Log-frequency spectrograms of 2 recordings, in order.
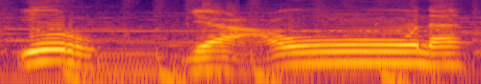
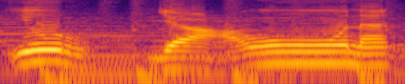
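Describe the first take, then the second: The two takes are said the same way.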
